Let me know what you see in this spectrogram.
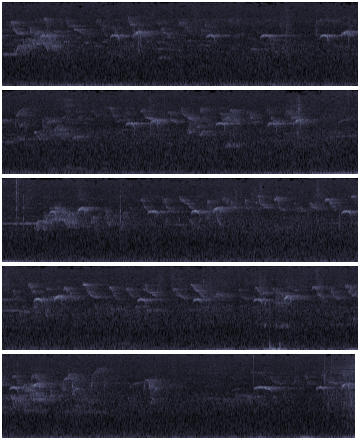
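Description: Birds chirping in the trees, many short calls repeated over and over, over a steady low rumble. A single sharp knock sounds about three-quarters of the way through.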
